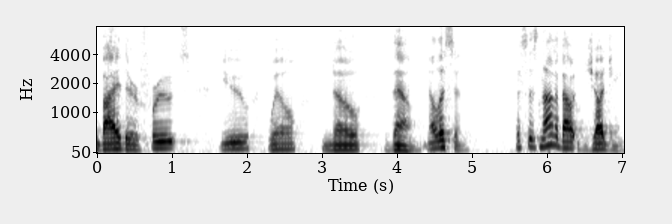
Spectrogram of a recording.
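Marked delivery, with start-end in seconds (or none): 0.0-4.2 "by their fruits you will know them" drawn out very slowly and deliberately; slow emphasis. Shown as a demonstration. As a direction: let each word land, slowly. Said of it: "here it is again".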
